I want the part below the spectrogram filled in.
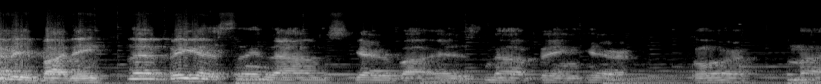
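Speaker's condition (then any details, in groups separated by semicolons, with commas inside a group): ALS; diagnosed about 1.5 months ago; speech changed from previously clear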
